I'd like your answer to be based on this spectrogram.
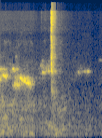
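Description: A few faint, quick bird chirps and tweets come in short bursts near a river, with one sharp click partway through and quiet gaps between calls.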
